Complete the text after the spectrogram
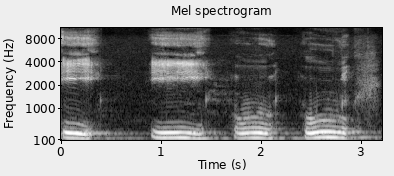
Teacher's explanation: तो इस बोलने पर हमारा मुह लगभग बंद ही रहता है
